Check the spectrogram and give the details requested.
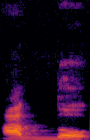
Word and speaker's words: আদ্য: যেমন আদ্য এই যে আদ্য বানানটা কি হবে? সরে অ দফালা। কিন্তু উচ্চারণ হচ্ছে আদ। এই স্বরে অটা ও হয়ে যাচ্ছে।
